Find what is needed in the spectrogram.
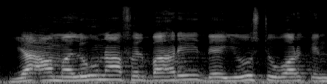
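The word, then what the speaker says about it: في البحر: So fil bahari, you don't pronounce this alif after that. It becomes hamzatul wasl. So final word is fil bahari. Ya'amaluna fil bahari, they used to work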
